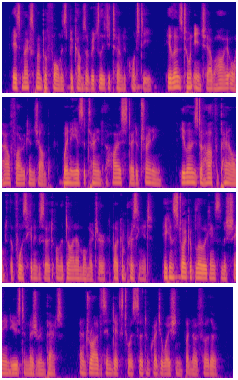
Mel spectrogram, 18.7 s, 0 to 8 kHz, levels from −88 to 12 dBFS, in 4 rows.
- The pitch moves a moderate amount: Yes, average, 3.1 semitones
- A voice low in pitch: Yes, low, 105 Hz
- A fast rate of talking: Yes, fast, 230 wpm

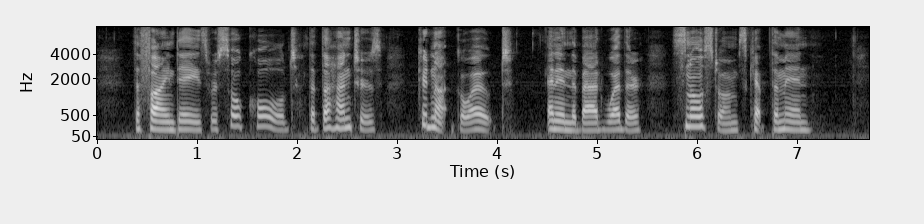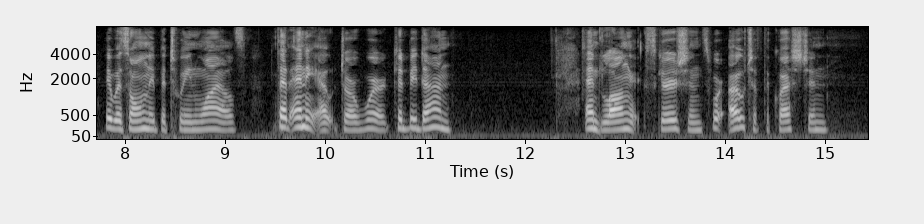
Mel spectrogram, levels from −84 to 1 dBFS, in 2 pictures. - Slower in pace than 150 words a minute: No, average, 165 wpm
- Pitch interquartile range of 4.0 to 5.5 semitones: No, average, 3.0 semitones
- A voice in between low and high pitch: Yes, medium, 175 Hz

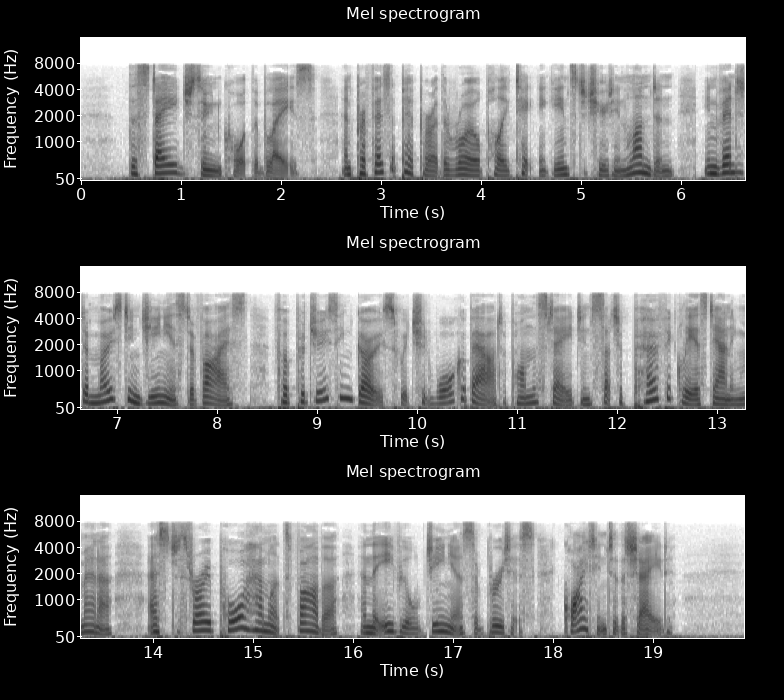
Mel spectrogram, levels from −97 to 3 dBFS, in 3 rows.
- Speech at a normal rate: Yes, average, 160 wpm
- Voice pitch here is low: No, medium, 165 Hz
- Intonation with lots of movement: Yes, wide, 6.5 semitones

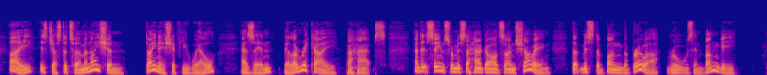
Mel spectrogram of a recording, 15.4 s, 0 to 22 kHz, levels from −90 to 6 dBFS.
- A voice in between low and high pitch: No, low, 105 Hz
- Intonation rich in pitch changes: Yes, wide, 7.0 semitones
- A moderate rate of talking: No, slow, 115 wpm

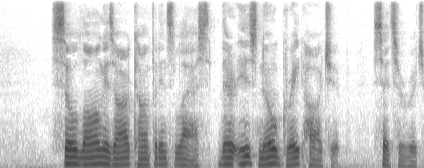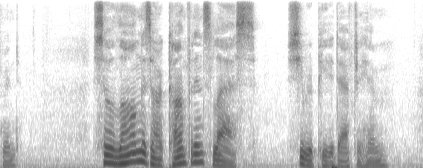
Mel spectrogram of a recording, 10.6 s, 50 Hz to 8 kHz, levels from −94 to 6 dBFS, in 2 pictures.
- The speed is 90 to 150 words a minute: Yes, slow, 135 wpm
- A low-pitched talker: Yes, low, 110 Hz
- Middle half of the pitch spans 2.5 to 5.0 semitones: No, wide, 5.4 semitones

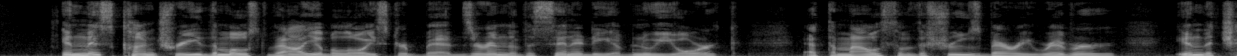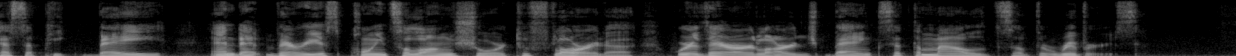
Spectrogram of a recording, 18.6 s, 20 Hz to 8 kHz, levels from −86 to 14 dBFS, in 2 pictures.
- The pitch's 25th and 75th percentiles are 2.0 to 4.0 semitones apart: No, average, 4.6 semitones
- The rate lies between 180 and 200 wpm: No, average, 140 wpm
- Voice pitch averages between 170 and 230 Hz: No, low, 120 Hz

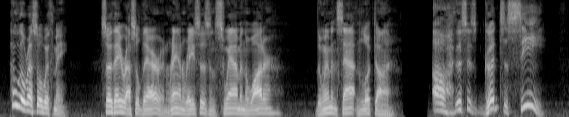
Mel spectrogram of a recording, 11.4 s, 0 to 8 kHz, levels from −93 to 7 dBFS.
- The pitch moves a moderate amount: No, wide, 5.8 semitones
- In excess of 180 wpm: No, average, 155 wpm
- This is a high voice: No, low, 120 Hz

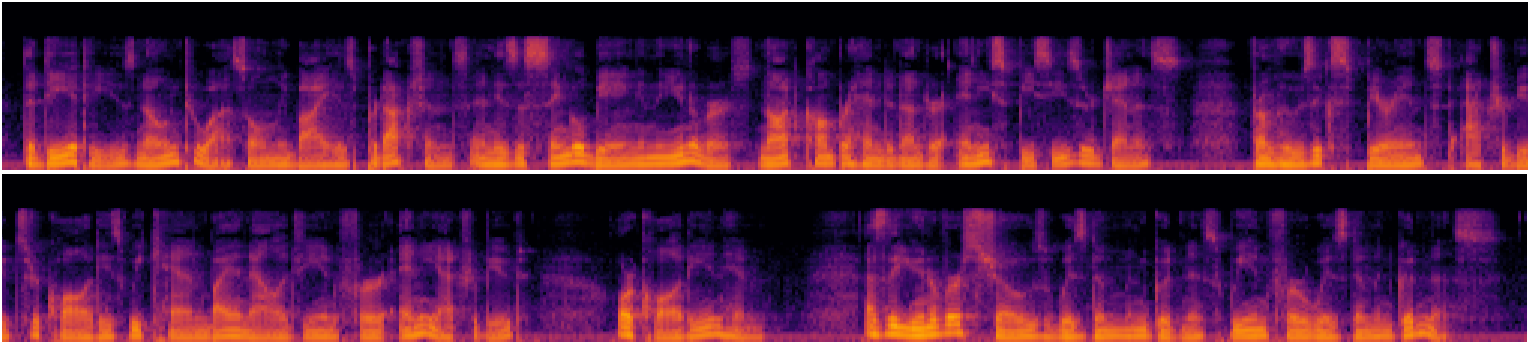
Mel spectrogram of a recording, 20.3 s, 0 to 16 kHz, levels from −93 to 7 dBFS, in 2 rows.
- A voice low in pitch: Yes, very low, 90 Hz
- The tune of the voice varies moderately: Yes, average, 3.3 semitones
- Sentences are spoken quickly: No, average, 160 wpm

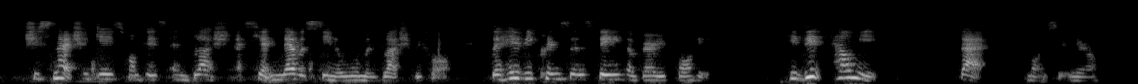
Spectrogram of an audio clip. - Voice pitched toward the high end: Yes, very high, 270 Hz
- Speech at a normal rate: Yes, average, 160 wpm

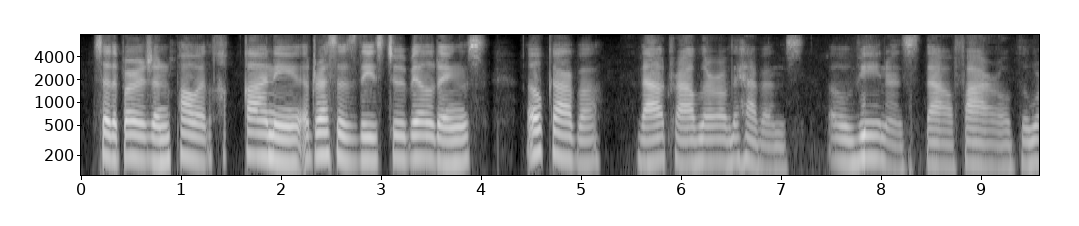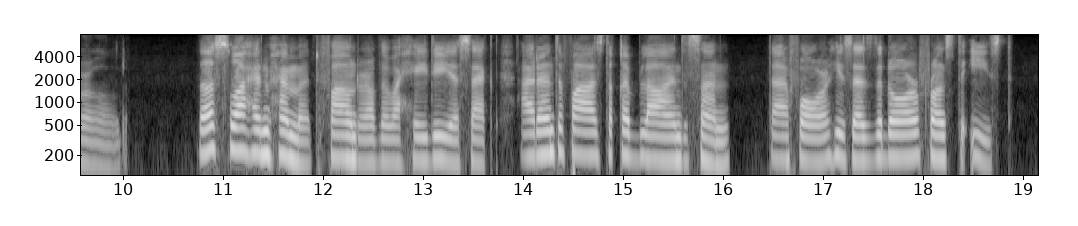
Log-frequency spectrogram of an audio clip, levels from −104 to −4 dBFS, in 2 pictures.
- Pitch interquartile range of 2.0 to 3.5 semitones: Yes, average, 2.7 semitones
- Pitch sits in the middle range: Yes, medium, 175 Hz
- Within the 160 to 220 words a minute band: No, average, 140 wpm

